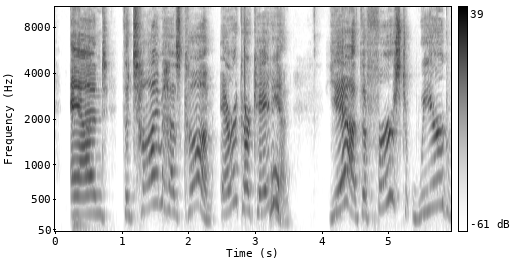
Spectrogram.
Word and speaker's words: Aerik Arkadian: So, Aerik Arkadian. Aerik is spelled Aerik.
